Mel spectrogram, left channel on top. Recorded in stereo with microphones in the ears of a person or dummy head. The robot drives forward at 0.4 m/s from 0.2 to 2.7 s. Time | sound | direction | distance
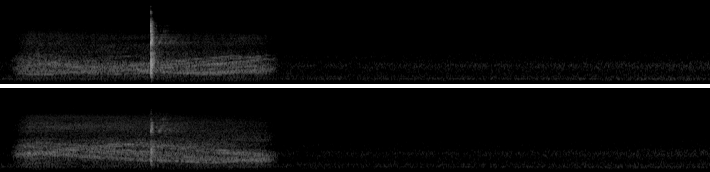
1.5 | a clap | 55° left (ahead or behind) | 0.7 m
